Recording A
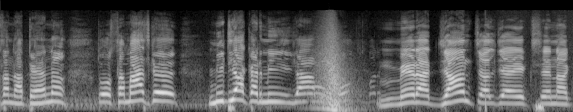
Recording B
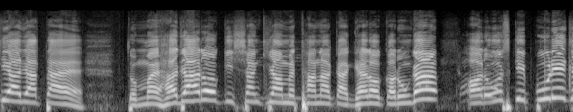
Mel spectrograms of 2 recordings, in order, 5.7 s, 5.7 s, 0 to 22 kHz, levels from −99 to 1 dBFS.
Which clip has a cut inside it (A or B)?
A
